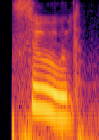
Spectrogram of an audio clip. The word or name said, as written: soothe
